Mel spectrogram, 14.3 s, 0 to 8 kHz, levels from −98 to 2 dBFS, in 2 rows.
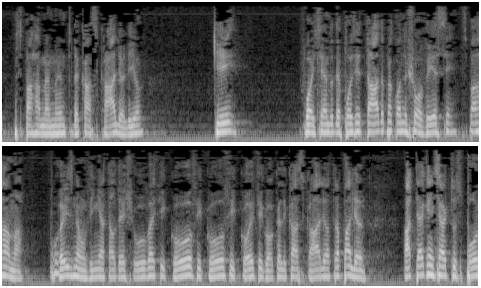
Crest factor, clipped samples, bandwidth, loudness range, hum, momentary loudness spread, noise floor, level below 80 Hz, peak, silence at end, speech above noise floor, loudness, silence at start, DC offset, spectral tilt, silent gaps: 20 dB; under 0.1%; 7.4 kHz; 3 LU; none; 6 LU; -47 dBFS; -42 dBFS; -2 dBFS; 0 s; 25 dB; -23 LUFS; 0 s; under 0.1%; -8 dB/octave; none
